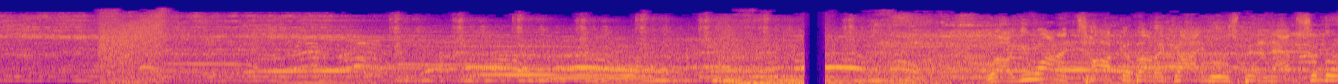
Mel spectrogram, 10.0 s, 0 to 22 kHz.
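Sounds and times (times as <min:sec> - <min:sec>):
crowd shouting: 0:01.3 - 0:10.0.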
